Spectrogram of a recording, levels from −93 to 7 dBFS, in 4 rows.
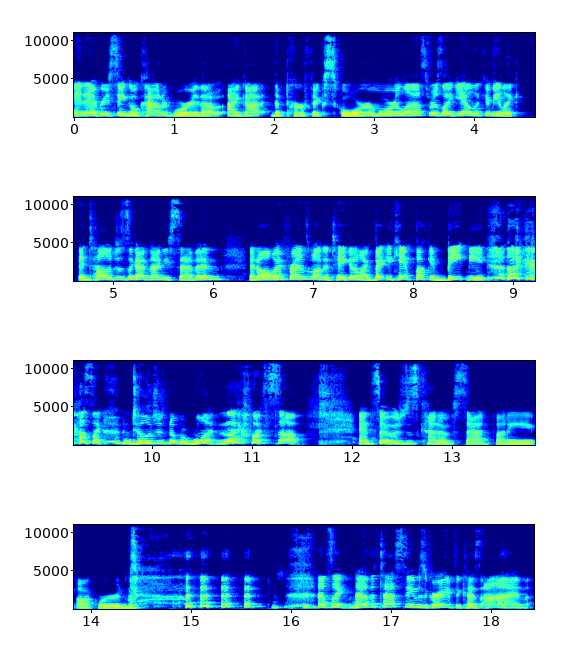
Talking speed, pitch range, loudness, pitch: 225 wpm, 215-285 Hz, -33 LUFS, 235 Hz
